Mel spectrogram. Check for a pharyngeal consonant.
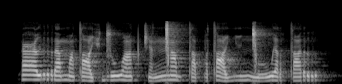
present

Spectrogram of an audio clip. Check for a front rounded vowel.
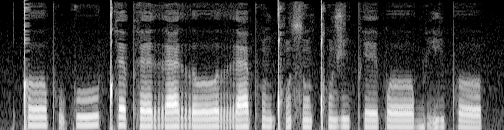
absent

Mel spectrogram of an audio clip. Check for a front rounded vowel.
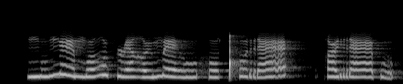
absent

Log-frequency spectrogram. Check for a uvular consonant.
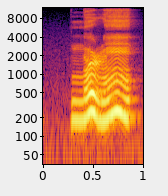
absent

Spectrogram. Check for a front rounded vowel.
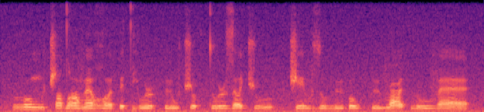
absent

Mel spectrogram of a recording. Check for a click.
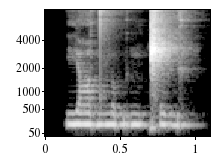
present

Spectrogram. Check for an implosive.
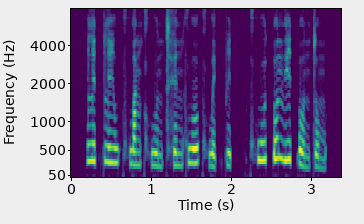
absent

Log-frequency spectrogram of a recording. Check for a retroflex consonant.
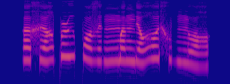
absent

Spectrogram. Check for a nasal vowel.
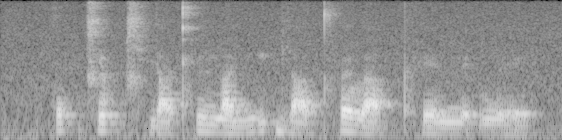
present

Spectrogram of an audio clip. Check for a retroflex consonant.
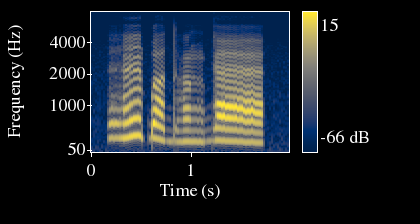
absent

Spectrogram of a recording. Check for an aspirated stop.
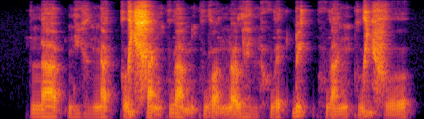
absent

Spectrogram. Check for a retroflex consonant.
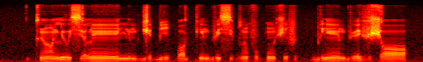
absent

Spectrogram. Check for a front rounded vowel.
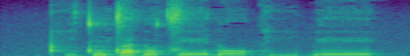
absent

